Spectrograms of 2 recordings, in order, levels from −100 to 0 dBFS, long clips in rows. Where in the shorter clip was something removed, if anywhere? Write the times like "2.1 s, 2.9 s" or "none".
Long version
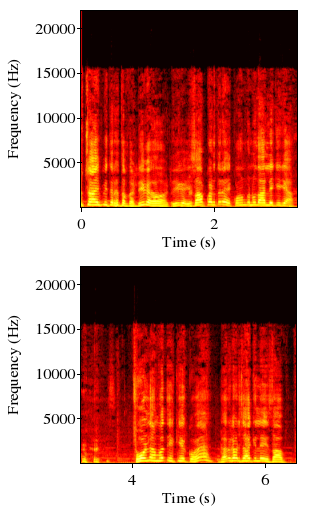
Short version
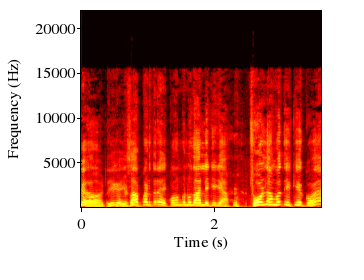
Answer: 2.3 s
